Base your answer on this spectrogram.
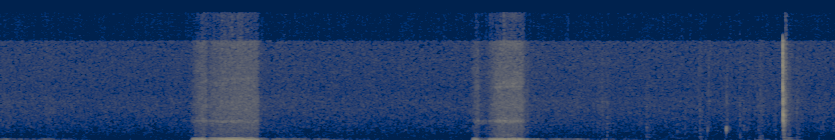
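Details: Carmo, a male British Shorthair and former rescue cat, asleep indoors; two low, breathy snores about three seconds apart, each lasting under a second, with a short faint click near the end.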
